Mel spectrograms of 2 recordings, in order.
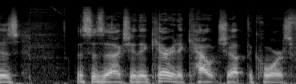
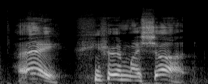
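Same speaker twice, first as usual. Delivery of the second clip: pitched-up, called-out yell; 11 semitones higher than usual. Retelling yelling at a guy who walked into the shot: retelling a yell. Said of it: "I yelled at him".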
